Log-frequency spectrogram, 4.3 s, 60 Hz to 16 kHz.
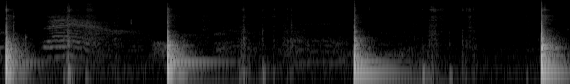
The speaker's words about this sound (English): So if you do that, you can tap it and it makes this ringing sound. So this is a piece of cherry that's, I'd say about 3/16 thick, you know, probably 8 by 20 inches long.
